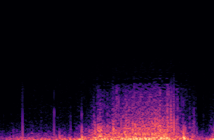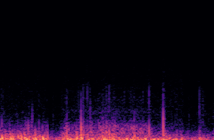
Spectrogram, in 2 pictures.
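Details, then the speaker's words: Fine crackles on lung auscultation: discontinuous, high-pitched, short, sharp crackling pops during inspiration. "fine crackles are discontinuous high-pitched short crackling sounds on"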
